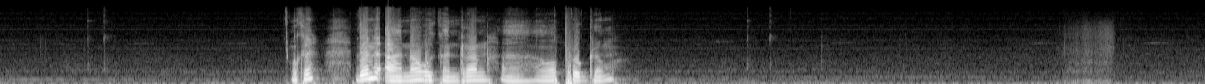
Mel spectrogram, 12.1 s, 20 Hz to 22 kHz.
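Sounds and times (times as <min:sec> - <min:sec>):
faint computer clicks: 0:00.4 - 0:01.2, 0:07.4 - 0:08.4.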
